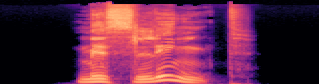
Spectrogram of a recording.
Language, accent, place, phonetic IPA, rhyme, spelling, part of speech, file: German, Germany, Berlin, [mɪsˈlɪŋt], -ɪŋt, misslingt, verb, De-misslingt.ogg
- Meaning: inflection of misslingen: 1. third-person singular present 2. second-person plural present 3. plural imperative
